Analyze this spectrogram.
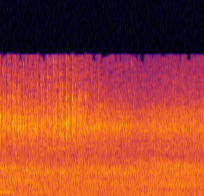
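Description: A motor scooter rides past.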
